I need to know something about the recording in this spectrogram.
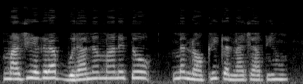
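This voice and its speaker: A woman's voice: high voice, fairly quick, dark tone, no room sound, pitched above the performer's own voice. A woman voicing a polite, hesitant young daughter-in-law in a cartoon story. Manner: polite, timid.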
